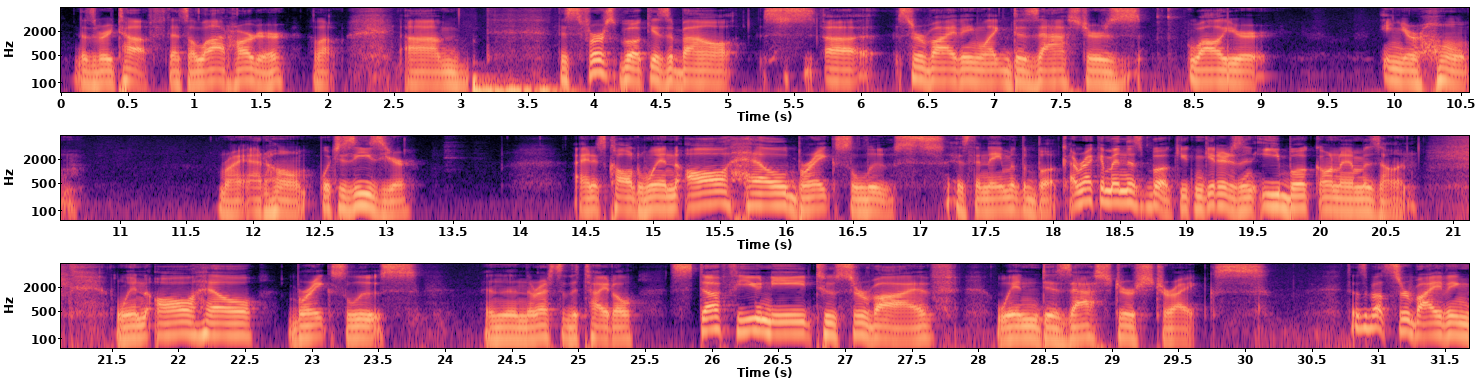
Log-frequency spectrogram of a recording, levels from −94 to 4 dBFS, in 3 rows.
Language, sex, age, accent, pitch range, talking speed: English, male, 30-49, American, 95-115 Hz, 150 wpm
